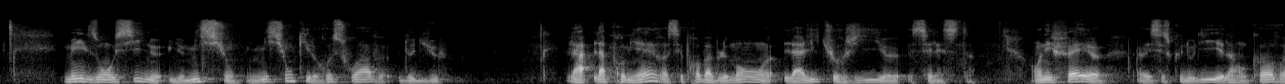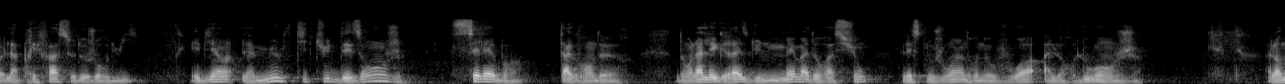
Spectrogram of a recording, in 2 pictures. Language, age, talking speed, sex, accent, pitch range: French, 40-59, 130 wpm, male, French, 90-110 Hz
